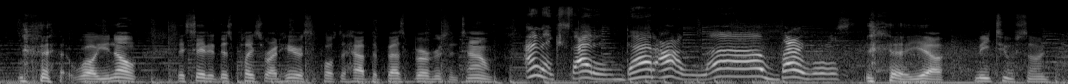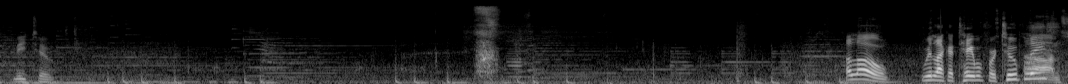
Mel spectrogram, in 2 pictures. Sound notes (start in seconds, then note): 0.2 chuckles; 8.6 chuckles; 12.7 soft orchestral music; 14.6 waiter sniffles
